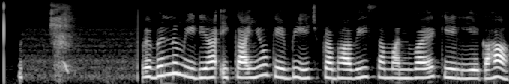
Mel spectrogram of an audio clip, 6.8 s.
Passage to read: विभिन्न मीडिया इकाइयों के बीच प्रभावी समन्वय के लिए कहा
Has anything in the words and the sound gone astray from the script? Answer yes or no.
yes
